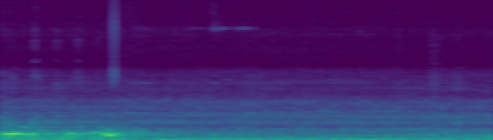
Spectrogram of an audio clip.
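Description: Large outdoor air-conditioning condenser units running: a steady low mechanical hum and fan rumble that carries on after a man's voice stops about half a second in.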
